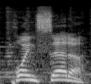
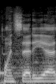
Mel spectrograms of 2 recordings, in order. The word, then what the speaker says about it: poinsettia: Poinsettia. – Except. Correct. Poinsettia is how it's spelled, but I say poinsettia.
